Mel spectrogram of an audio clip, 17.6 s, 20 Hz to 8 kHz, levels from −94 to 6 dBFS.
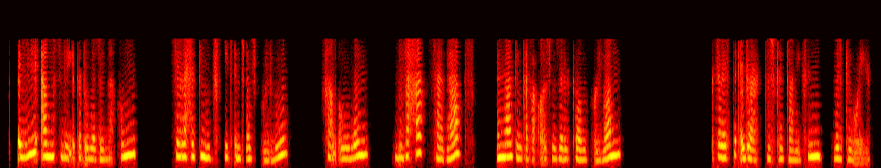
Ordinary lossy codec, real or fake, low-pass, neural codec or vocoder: AAC, 16 kbps; fake; 7.2 kHz; codec, 16 kHz, 0.5 kbps, FreqCodec, smaller model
